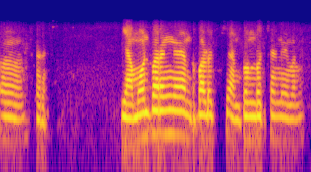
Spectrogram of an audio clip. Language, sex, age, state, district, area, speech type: Telugu, male, 30-45, Andhra Pradesh, East Godavari, rural, conversation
